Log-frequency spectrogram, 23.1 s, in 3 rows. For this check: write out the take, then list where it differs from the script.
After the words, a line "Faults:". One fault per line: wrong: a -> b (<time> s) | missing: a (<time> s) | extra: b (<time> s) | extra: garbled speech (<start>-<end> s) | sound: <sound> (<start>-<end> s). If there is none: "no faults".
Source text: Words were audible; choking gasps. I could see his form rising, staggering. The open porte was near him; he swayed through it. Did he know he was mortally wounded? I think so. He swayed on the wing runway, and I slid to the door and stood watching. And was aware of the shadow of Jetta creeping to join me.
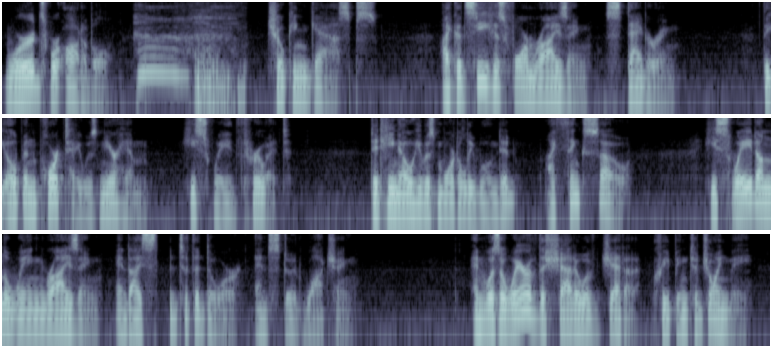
Words were audible; choking gasps. I could see his form rising, staggering. The open porte was near him; he swayed through it. Did he know he was mortally wounded? I think so. He swayed on the wing rising, and I slid to the door and stood watching. And was aware of the shadow of Jetta creeping to join me.
Faults:
sound: sigh (1.3-2.5 s)
wrong: runway -> rising (15.8 s)
sound: dropout (16.9-17.1 s)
